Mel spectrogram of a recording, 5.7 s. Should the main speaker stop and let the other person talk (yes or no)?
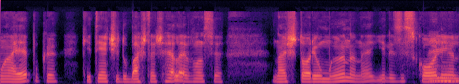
no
